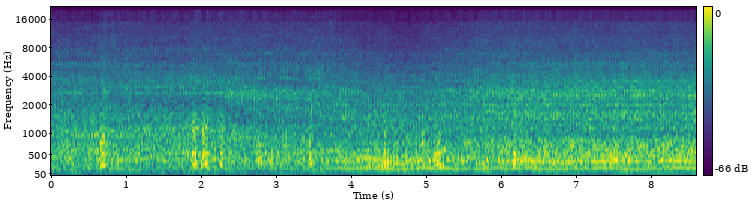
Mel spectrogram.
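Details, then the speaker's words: Auction car (which one, Mercedes E300 4matic or BMW 750iL, is unclear) idling: steady hum with faint, irregular taps about once a second from the back of the engine. Abnormal knock; inspector suspects the turbo. "What's hitting? That's from the back of the engine. What is that? Oh, that's so sad. What is this? I don't know. Something is not right in that engine right there."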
